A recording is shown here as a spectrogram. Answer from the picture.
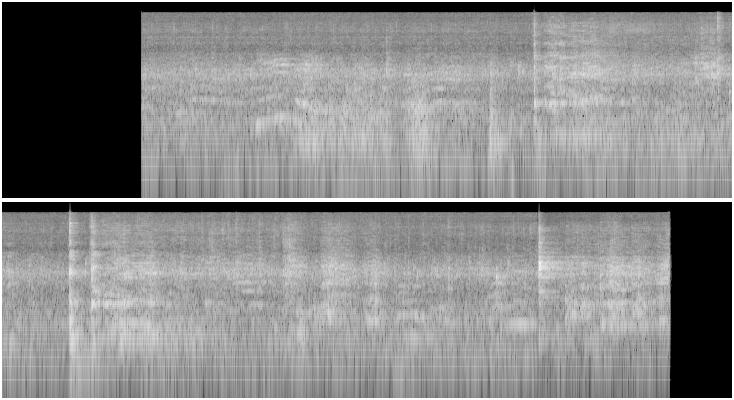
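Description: A metal spoon stirring a meat curry in a metal karahi, scraping through the gravy and clinking against the pan. It starts about a second in, with three sharp knocks of spoon on pan, the last near the end.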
